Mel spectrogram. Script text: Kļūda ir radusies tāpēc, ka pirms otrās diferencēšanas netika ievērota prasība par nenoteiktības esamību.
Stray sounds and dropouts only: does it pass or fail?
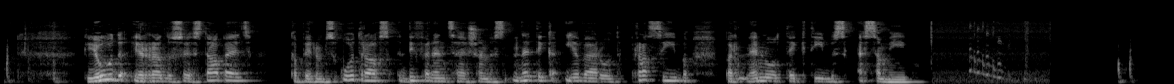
fail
